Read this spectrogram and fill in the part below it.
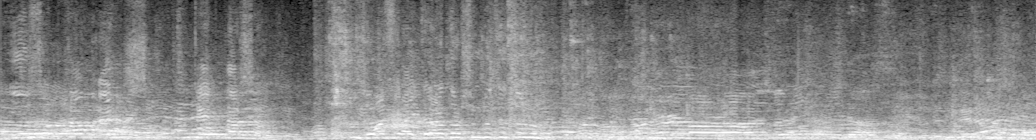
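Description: An elderly man sings into a microphone.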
